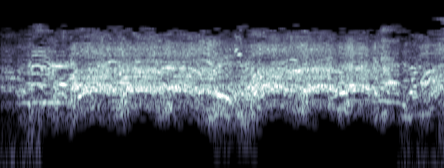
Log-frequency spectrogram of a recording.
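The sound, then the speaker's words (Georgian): Protesters on Baghramyan Avenue in Armenia chanting in unison at a rally against an electricity tariff increase: a loud, massed crowd of voices surging in rhythmic waves, with shouts rising and falling together. “შეძახილების ბაგრამიანი სომხეთი ფონზე დემონსტრანტებმა განაცხადეს, რომ აქციებს გააგრძელებენ”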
